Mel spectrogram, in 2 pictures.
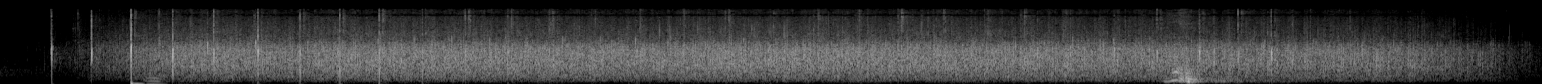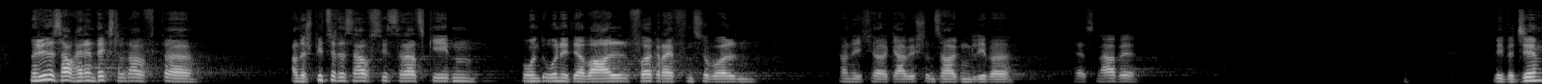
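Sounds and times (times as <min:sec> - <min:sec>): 
sharp individual claps: 0:00.4 - 0:15.4
audience applause in tribute to a person being thanked: 0:00.5 - 0:15.4
speech: 0:15.8 - 0:17.5, 0:18.3 - 0:23.1, 0:23.8 - 0:26.9, 0:30.4 - 0:30.8.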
